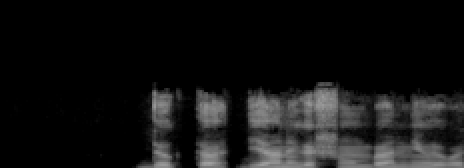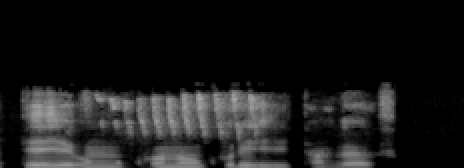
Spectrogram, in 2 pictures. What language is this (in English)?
Kinyarwanda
